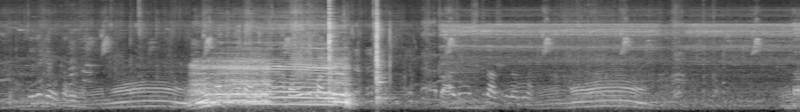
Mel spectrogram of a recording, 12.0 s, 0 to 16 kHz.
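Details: Cholistani Jersey cross cow for sale in Pakistan, March 12, 2025, giving repeated arching moos, one loud harsh bellow in the middle, then more rising-and-falling lowing, while a high steady tone and human chatter continue.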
